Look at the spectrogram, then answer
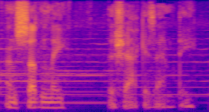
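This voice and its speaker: A man runs a tabletop game, narrating vividly to his players. His voice sits fairly low. Music plays clearly underneath him. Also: fairly even intonation, a little fast. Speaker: game master. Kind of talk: dramatic second-person narration of tabletop game. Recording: music bed behind the voice. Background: background music.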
